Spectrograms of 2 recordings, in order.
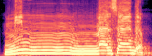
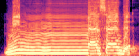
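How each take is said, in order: No difference in how they are said.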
